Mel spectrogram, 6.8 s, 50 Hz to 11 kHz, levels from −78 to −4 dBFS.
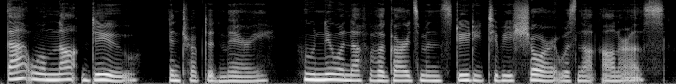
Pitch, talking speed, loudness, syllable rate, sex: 195 Hz, 180 wpm, -16 LUFS, 4.9 syllables/s, female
